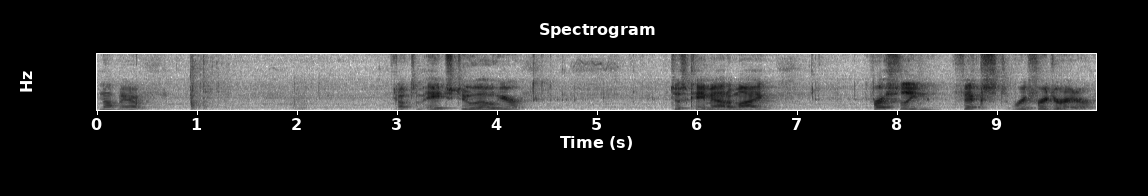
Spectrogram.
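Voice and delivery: talking through a mouthful of food; mouth full. Real, not acted. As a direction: speak around a bite of sandwich. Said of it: "I shouldn't talk with my mouth full".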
